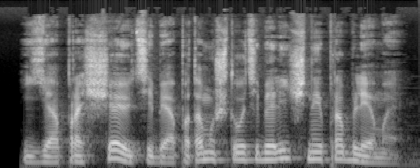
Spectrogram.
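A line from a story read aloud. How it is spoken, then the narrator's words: Plain. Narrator (Russian): сказал Айдахо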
